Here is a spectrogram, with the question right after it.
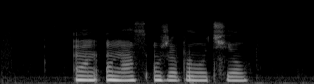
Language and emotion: Russian, neutral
